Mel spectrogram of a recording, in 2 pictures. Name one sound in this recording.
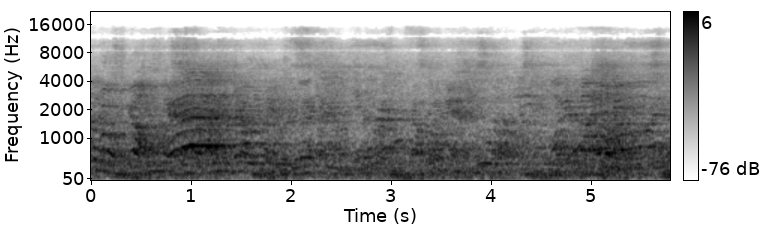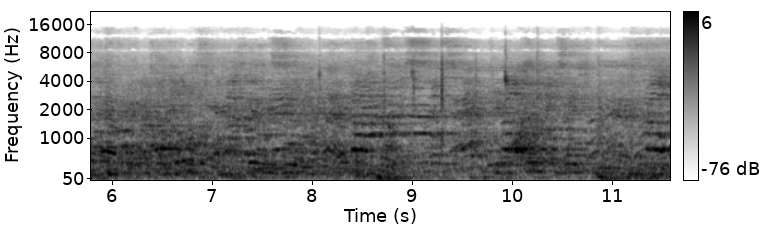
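Children and adults talk and call out in a large echoing hall.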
